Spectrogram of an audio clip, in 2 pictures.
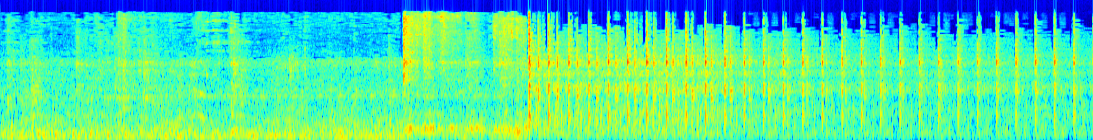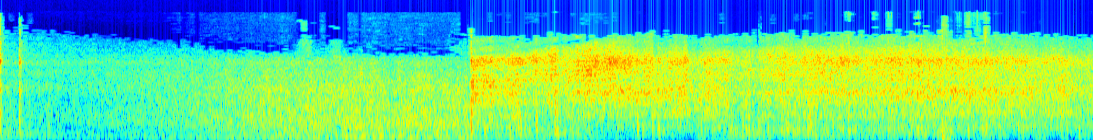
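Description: Attack helicopter's rotary cannon firing one sustained burst of about three seconds, a very rapid, even rattle of shots, after a low rumble. From about eight seconds in, a broad rushing noise builds and holds.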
